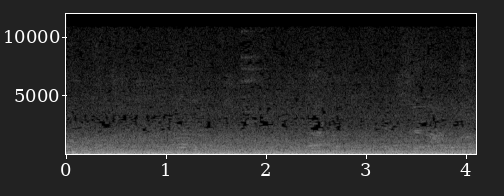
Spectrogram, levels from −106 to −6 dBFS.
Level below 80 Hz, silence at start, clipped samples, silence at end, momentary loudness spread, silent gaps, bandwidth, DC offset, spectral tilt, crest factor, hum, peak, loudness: -48 dBFS; 0 s; under 0.1%; 0 s; 1 LU; none; 10.5 kHz; under 0.1%; -7.5 dB/octave; 12 dB; none; -34 dBFS; -50 LUFS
